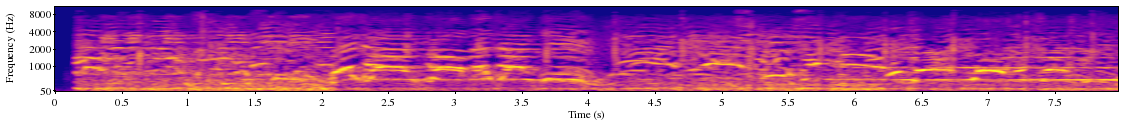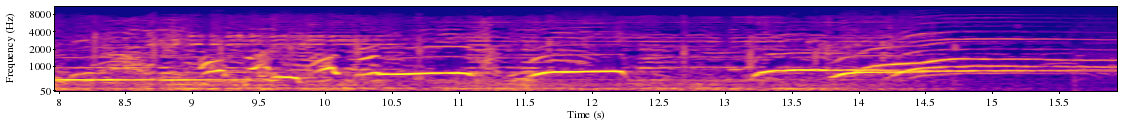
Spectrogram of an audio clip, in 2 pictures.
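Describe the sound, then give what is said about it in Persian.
Protesters gathered in the afternoon outside Shariati metro station in Tehran chant various slogans in unison over steady street noise, voices rising and falling in rhythmic bursts, with a constant babble of other voices underneath and loud throughout. “در بیرون از ایستگاه مترو شریعتی تهران هم معترضان بعد از ظهر امروز تجمع کردند، شعارهای مختلف دادند.”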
